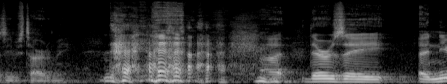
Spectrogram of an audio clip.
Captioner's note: people laughing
